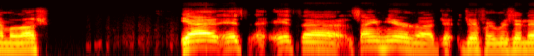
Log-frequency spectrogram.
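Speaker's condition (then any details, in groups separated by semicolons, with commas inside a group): Cerebral palsy; present since birth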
